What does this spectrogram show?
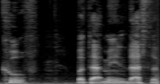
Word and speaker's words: Qof: the way it was spelled in one of them is k-o-o-o-f yeah just like roof you know roof cool and sometimes spell like k-u-s spell q-u-f but you know when you're trying to write a hebrew word or letter in english letter you just use letters that make it sound as much you can't like it yeah the word is koof but that means that's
